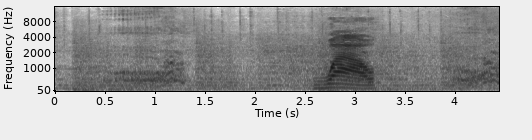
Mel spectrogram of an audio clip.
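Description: A large dog attacking a whimpering pup in an animation, heard as a sharp, rising yelp or whine in the middle, with someone talking before and after it.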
